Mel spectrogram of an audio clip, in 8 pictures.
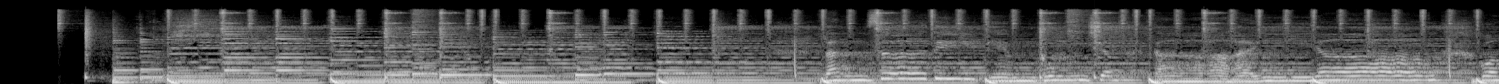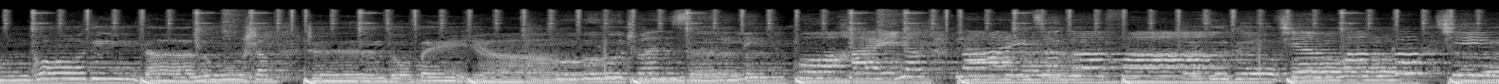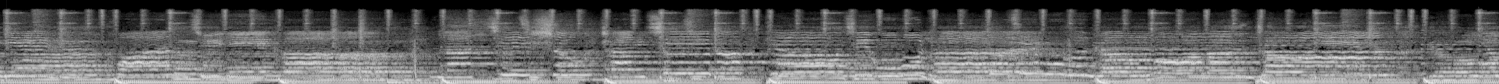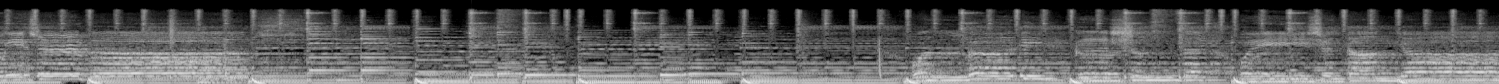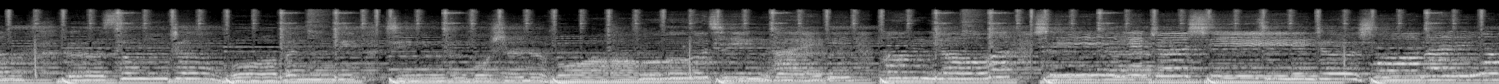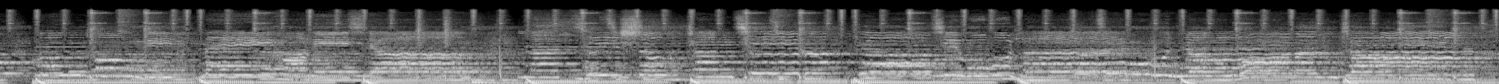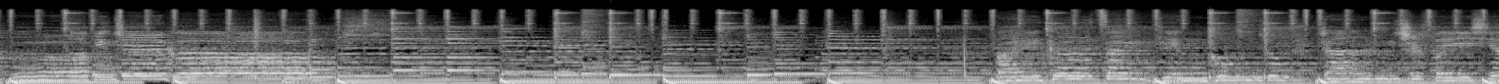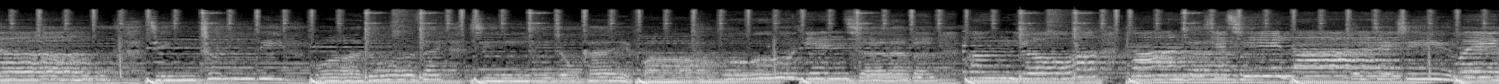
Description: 歌曲是我从网上一个32kbps 用录音软件录成128 的，不值得下载。
只是因为喜欢三拍子的歌，就自己学会了。
只是喜欢华尔兹热情洋溢的欢乐旋律。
